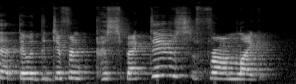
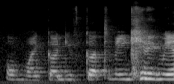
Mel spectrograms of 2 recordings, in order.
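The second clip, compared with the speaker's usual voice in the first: softly, half under the breath, mock disbelief; quiet playful disbelief; hushed disbelief; 4 semitones lower, 6 dB quieter than usual. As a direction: murmur it like you can't believe what you're seeing. Her reaction to the butt shot.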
